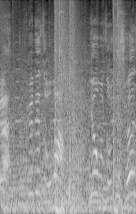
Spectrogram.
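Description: A young man shouts in a panic.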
